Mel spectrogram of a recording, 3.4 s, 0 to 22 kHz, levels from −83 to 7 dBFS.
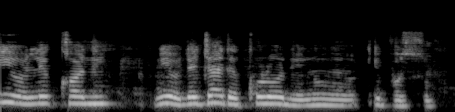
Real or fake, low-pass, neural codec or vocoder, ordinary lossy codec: real; none; none; none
